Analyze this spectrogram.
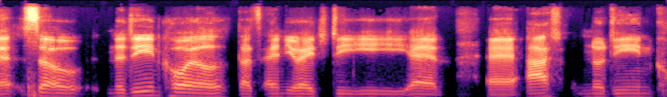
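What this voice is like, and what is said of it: Usual voice. Nothing is said of it.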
